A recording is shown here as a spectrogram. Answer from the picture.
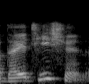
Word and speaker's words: dietitian: exactly you say uh dietitian okay so this is another word that is kind of difficult to be pronounced so let me write down the pronunciation okay da diet shen i'm a dietitian dietitian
